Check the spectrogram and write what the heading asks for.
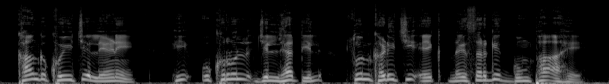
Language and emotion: Marathi, neutral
